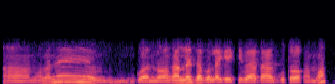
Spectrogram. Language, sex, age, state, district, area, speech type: Assamese, female, 60+, Assam, Morigaon, rural, conversation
